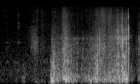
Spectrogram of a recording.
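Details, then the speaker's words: Anilam/SEM MTS30M4-59 brushed DC Z-axis servo motor from CNC mill (Z lag over max fault): shaft turned slowly by hand gives dry gritty scrape under a second; something rubbing inside. "now this specimen here is the uh servo motor for the z axis and uh when i turn the shaft there's some sound to it"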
